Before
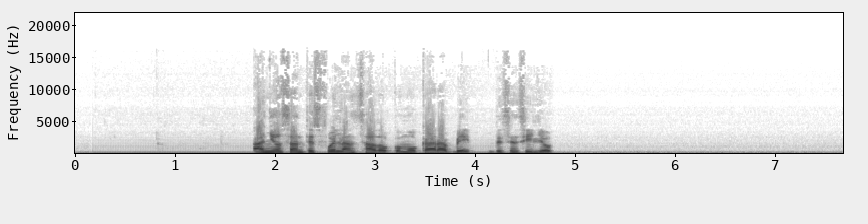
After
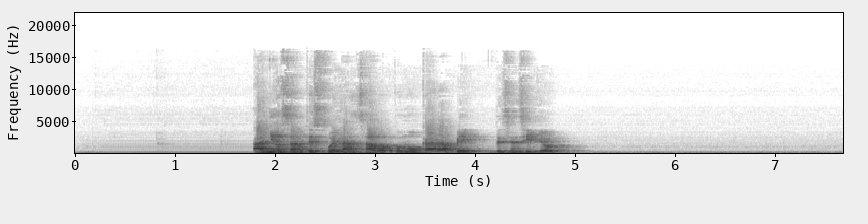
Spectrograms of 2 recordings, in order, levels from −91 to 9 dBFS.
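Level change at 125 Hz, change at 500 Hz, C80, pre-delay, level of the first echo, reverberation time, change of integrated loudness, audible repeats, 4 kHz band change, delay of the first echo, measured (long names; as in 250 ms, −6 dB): +1.0 dB, +1.5 dB, 10.0 dB, 25 ms, no echo audible, 0.65 s, +2.0 dB, no echo audible, +2.0 dB, no echo audible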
